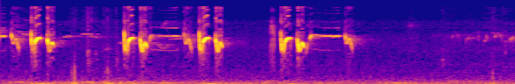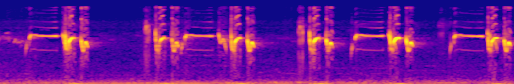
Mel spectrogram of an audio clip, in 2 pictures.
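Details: A red-headed prinia singing vigorously as if seeking a rival: sharp, high chirps in quick bursts of three or four, each ending in a brief flat whistle, with bursts repeating about every second after a short pause.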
